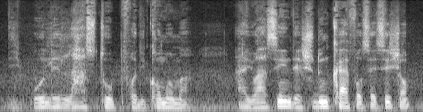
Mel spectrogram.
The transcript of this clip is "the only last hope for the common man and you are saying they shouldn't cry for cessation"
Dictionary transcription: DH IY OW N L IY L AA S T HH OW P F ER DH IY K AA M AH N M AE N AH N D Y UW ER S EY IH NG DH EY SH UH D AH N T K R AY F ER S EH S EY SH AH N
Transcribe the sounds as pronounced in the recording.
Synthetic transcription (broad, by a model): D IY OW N L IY L AA S T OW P F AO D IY K AA M AH N M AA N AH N Y UW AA S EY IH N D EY SH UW D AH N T K R AY F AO S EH S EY SH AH N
